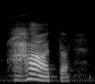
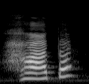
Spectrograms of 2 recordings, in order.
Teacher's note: esse fonema é fricativo glotal desvozeado. Isso significa que a articulação dele se dá aqui, ó, na região da glote, que não é possível sentir a vibração das cordas, não é?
